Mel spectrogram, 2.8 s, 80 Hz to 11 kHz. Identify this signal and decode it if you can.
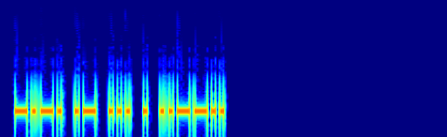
Morse code, heard as a keyed tone, about 44 wpm, 700 Hz. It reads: CASE?
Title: Sentences from Top 1200 Words 45wpm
